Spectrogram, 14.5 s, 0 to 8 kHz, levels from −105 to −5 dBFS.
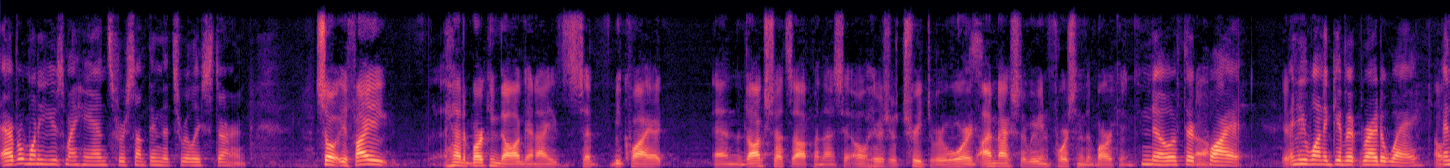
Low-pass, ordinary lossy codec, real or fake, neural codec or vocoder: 7.2 kHz; Opus, 64 kbps; fake; codec, 16 kHz, 4 kbps, FreqCodec, larger model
